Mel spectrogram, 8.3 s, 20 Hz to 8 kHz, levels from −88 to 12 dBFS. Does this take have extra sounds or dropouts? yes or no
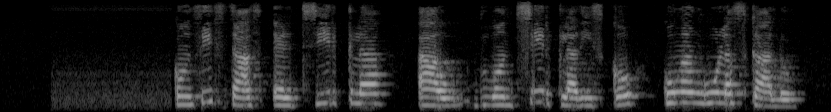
no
